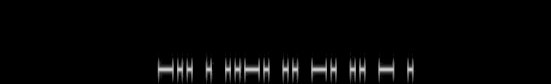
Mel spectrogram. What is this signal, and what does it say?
Morse code, heard as a keyed tone, about 25 wpm, 690 Hz. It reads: DEFINITE
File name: 8 Letter Words - First 3 Letters Given - 25wpm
